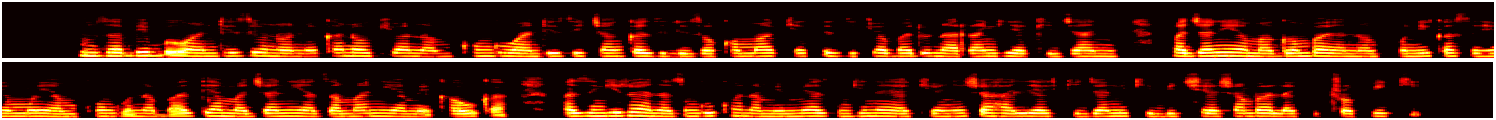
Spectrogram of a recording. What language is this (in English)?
Swahili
